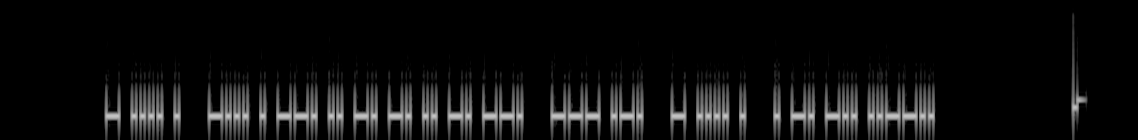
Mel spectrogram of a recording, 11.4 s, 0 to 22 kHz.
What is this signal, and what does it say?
Morse code, heard as a keyed tone, about 28 wpm, 700 Hz. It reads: THE BEGINNING OR THE END?
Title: Sentences from Top 800 Words 28wpm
